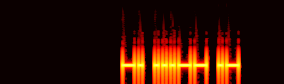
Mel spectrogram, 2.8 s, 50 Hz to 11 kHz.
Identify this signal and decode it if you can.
Morse code, heard as a keyed tone, about 30 wpm, 700 Hz. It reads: N3A
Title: Common Cut Numbers - 3-Digit 30wpm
